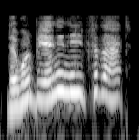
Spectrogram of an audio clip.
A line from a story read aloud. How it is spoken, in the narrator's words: said Harry hastily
